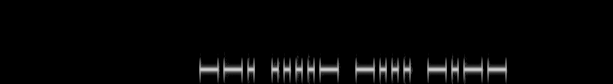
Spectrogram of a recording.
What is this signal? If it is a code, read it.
Morse code, heard as a keyed tone, about 21 wpm, 700 Hz. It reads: G4BY
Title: DXCC-100 Call Signs - 4 Characters - Repeated 3x - 20wpm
